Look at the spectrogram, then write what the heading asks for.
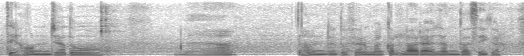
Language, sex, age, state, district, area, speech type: Punjabi, male, 18-30, Punjab, Firozpur, urban, spontaneous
